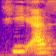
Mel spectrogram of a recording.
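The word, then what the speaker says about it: Tsalagi: I am Salanchi and Taino, and Salanchi is I'm saying that phonetically. It's Tsalangi. And that is the name for the Cherokee Nation that we call ourselves.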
